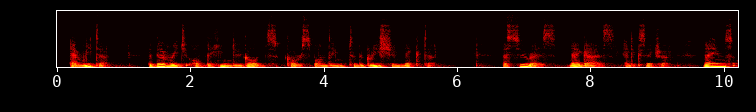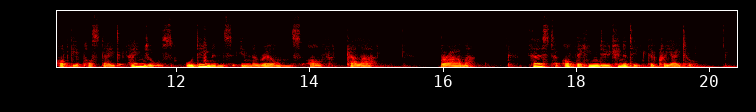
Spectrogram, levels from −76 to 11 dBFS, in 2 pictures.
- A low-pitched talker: Yes, low, 130 Hz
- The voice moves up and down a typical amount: No, wide, 5.7 semitones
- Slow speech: Yes, slow, 105 wpm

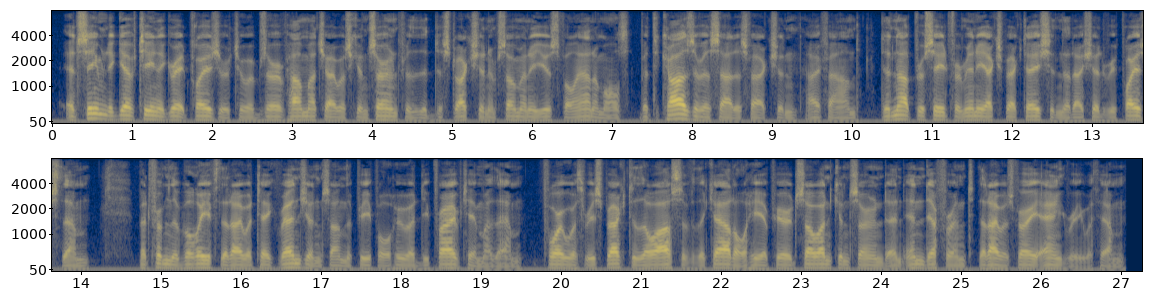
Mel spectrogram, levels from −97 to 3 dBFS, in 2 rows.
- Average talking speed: Yes, average, 180 wpm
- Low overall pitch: Yes, very low, 90 Hz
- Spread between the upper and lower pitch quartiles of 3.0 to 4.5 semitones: Yes, average, 3.6 semitones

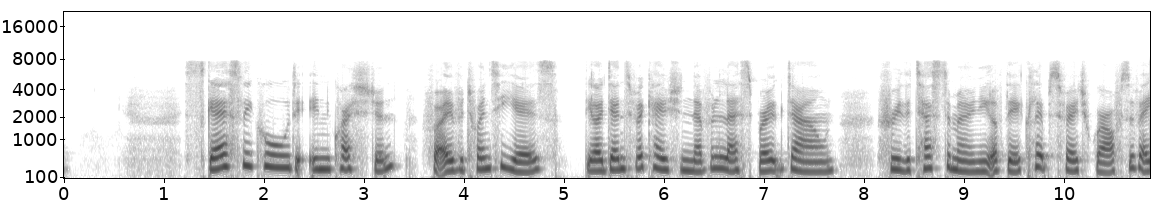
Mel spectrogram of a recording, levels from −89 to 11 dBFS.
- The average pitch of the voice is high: Yes, high, 235 Hz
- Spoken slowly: Yes, slow, 120 wpm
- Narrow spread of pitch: No, average, 3.5 semitones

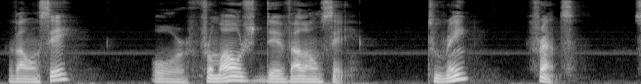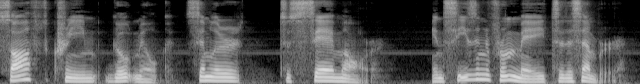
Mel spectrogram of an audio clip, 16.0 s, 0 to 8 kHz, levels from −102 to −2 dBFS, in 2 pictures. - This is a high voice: No, low, 115 Hz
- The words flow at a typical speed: No, slow, 80 wpm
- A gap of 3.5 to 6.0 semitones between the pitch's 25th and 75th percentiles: Yes, wide, 5.6 semitones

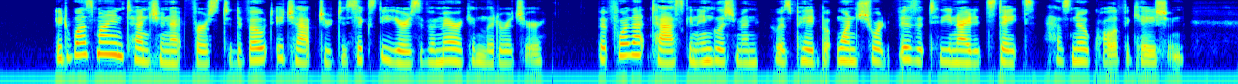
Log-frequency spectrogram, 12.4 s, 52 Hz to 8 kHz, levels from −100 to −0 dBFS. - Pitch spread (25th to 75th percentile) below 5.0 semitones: Yes, narrow, 2.6 semitones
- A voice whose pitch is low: No, high, 205 Hz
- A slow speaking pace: No, average, 175 wpm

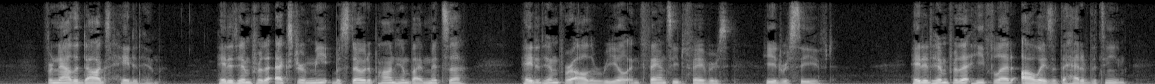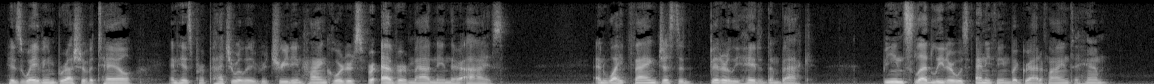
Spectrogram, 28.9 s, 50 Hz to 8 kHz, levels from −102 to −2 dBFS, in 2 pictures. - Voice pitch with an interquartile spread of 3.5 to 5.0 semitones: Yes, average, 4.1 semitones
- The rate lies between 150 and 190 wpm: Yes, average, 160 wpm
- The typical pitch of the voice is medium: No, very low, 95 Hz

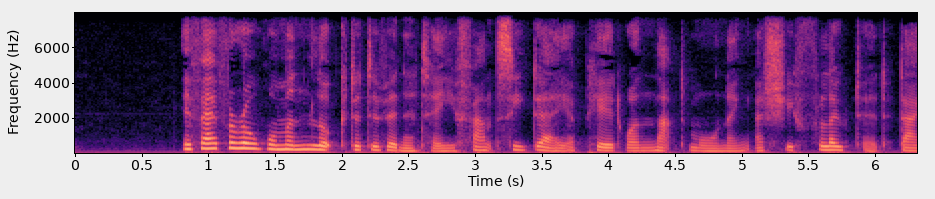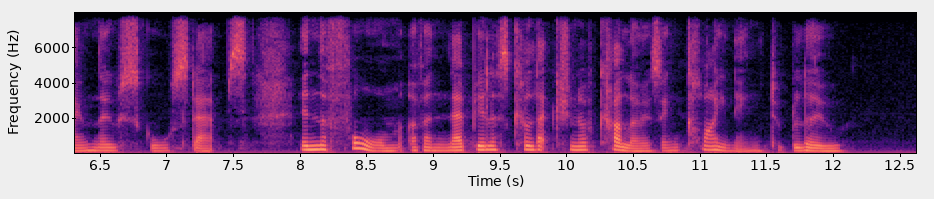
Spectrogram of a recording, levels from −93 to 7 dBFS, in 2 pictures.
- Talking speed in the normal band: Yes, average, 150 wpm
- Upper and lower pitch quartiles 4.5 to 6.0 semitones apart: Yes, wide, 5.5 semitones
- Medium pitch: Yes, medium, 180 Hz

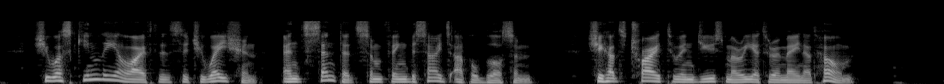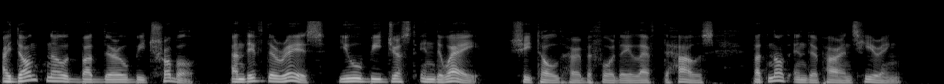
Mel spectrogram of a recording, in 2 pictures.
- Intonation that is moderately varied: No, wide, 5.7 semitones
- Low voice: Yes, low, 115 Hz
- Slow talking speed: No, average, 170 wpm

